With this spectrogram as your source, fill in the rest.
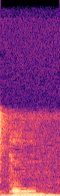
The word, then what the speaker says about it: poem: How many syllables does it have? One. The word poem has one syllable. Way. Pine. But in natural English when we do speak English, it's poem.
